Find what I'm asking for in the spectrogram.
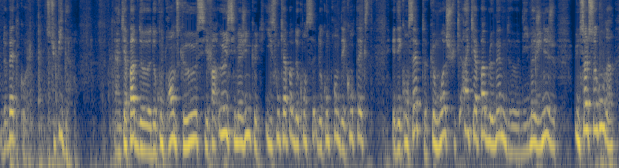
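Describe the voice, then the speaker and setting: A man giving an unscripted, argumentative opinion monologue, insistent and halting, often repeating himself. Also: a little high, animated, dark tone. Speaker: online video commentator.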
